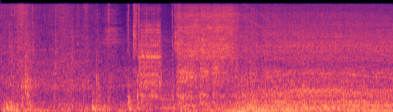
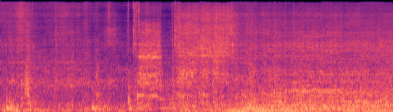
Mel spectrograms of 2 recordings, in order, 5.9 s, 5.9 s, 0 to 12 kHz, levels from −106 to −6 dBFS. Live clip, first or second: first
